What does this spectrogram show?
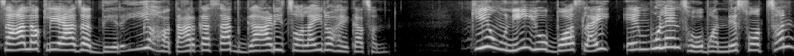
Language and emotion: Nepali, angry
